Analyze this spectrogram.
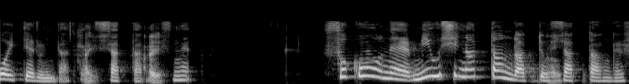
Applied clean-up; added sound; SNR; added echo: neural mask model DeepFilterNet 3.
